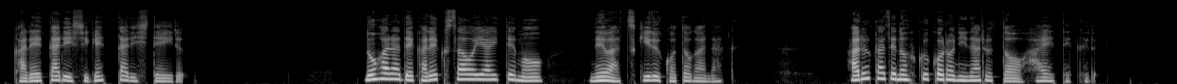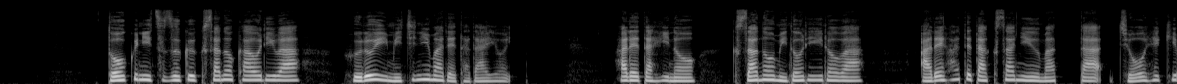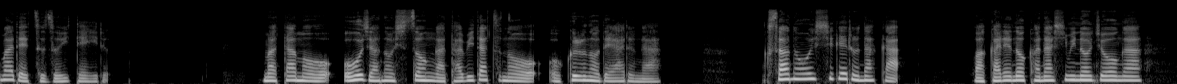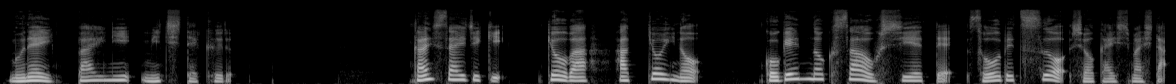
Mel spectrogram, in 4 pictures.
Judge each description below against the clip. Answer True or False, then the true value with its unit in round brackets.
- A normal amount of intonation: True (4.5 semitones)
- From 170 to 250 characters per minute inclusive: True (225 characters per minute)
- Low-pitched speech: False (185 Hz)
